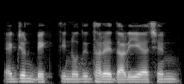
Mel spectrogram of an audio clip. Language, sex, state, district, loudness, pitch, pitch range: Bengali, male, West Bengal, Cooch Behar, -16 LUFS, 120 Hz, 120-125 Hz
